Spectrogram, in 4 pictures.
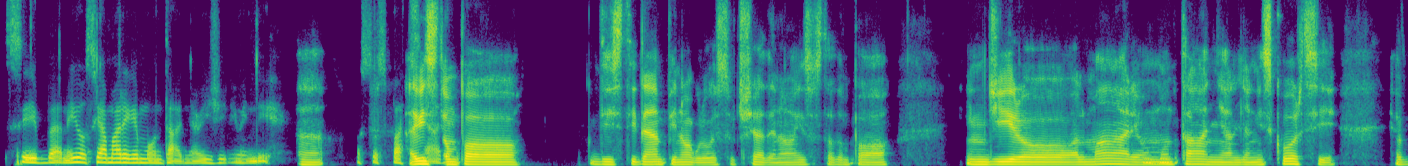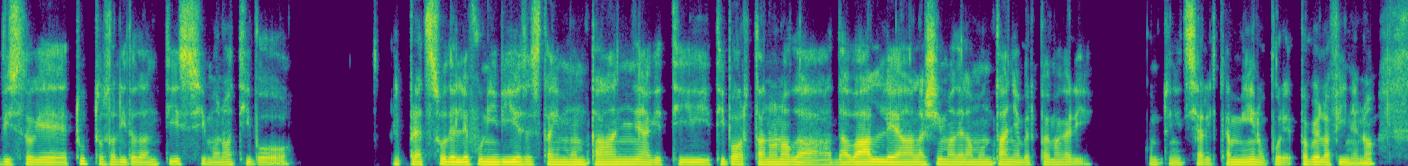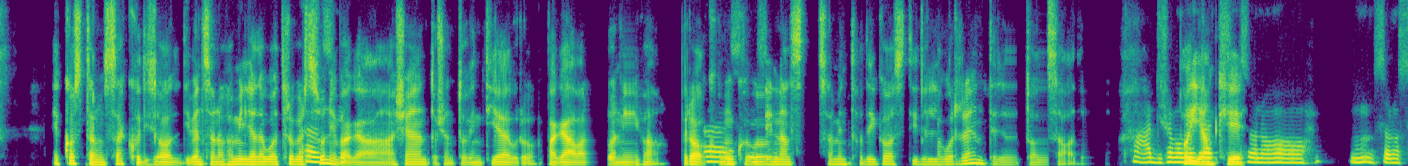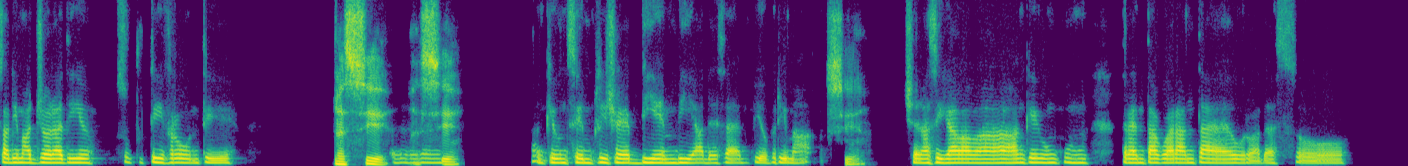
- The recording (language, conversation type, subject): Italian, unstructured, Come ti comporti quando qualcuno cerca di farti pagare troppo?
- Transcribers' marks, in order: other background noise; tapping; "proprio" said as "propio"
